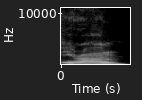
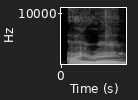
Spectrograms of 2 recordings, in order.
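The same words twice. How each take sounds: First: The first vowel does not sound like letter I. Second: The first vowel sounds like the letter I. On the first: The speaker calls it right. "but truthfully, it's Iran" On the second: The speaker calls it wrong. "I do understand Americans pronouncing Iran because it's an I"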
